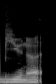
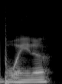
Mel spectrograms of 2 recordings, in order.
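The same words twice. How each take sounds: First: Buna said as BYOO-nuh; "Buna" with a long oo, like the start of beauty; local pronunciation. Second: Buena said as BWAY-nuh; "Buena" with a w glide and an ay vowel; Spanish-style pronunciation. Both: Shown as a demonstration. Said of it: "we pronounce it Buna and not Buena".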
